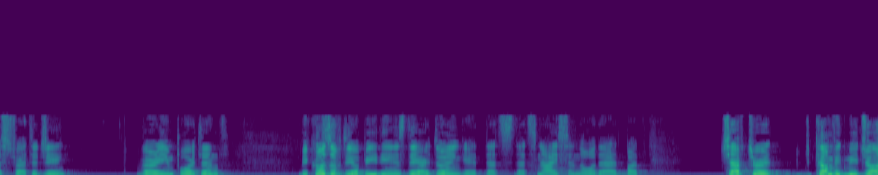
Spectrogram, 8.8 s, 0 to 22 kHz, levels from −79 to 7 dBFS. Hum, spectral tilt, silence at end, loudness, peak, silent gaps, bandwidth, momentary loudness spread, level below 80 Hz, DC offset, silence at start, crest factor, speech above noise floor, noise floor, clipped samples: none; -5 dB/octave; 0 s; -30 LUFS; -10 dBFS; none; 8 kHz; 14 LU; -68 dBFS; under 0.1%; 0 s; 20 dB; 32 dB; -62 dBFS; under 0.1%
